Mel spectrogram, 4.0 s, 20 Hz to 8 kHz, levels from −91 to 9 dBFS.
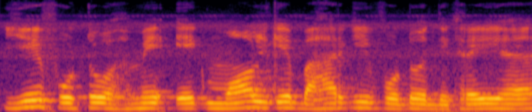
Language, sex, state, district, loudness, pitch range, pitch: Hindi, male, Uttar Pradesh, Lucknow, -13 LUFS, 130-145 Hz, 135 Hz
